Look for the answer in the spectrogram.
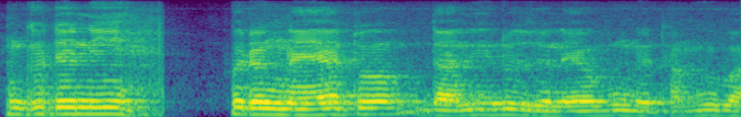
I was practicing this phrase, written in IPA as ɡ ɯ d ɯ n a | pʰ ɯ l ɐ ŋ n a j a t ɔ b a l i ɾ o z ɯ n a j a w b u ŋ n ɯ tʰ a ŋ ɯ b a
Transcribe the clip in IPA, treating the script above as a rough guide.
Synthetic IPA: ɡ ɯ d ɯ n i | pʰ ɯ ɾ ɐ ŋ n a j a t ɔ d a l i ɾ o z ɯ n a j a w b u ŋ n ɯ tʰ a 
